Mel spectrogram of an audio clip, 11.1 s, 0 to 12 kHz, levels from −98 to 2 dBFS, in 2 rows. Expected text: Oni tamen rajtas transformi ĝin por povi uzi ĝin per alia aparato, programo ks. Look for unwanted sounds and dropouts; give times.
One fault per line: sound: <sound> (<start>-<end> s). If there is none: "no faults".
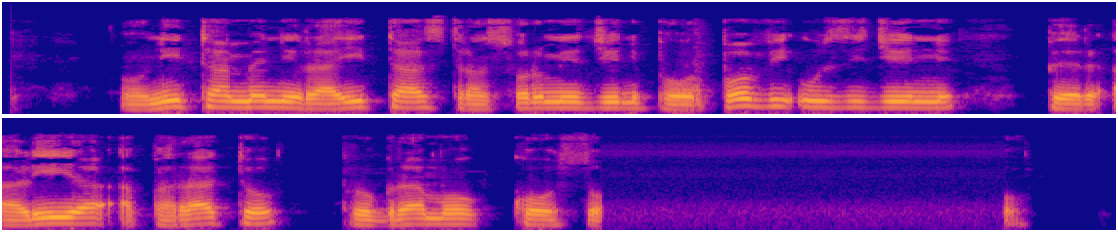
no faults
